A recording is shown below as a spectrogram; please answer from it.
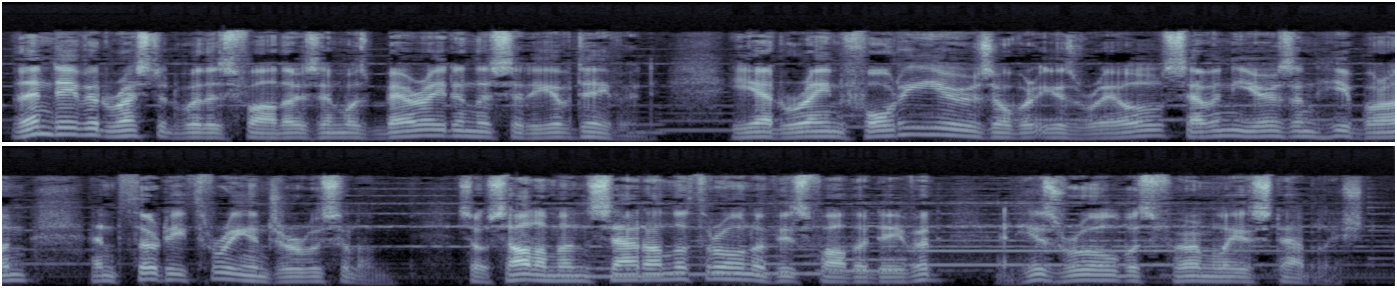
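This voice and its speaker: A man narrating scripture in a measured, formal storytelling manner for a dramatized audiobook. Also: lowish voice, faint music behind.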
